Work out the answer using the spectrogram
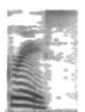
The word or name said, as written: grayce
